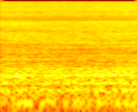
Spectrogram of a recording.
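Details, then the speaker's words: HQ Holden Kingswood with newly installed Vintage Air A/C, blower on high (flat out), dual face-and-floor vents: steady even rush of air, no ticks, rattles or squeal; blower healthy. "that's on face and on the floor so you can see how much air that's moving down just to that floor area there blowing that paper around"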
